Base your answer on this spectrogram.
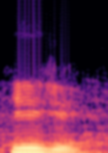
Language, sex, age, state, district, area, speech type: Kannada, male, 45-60, Karnataka, Chikkamagaluru, rural, spontaneous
